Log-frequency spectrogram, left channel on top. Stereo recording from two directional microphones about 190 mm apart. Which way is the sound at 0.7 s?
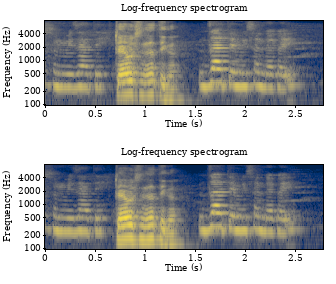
50° right (ahead or behind).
